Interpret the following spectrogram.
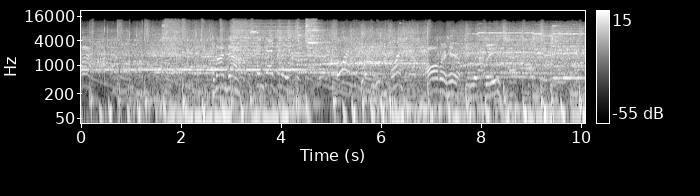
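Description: Studio audience cheering and applauding, with many excited voices calling out at once over held notes of game-show music.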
